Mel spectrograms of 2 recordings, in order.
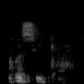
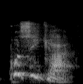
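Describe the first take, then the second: First: Unvoiced, breathy pussycat; hushed pussycat; whispered. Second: Much higher, falling Pussycat; high delighted Pussycat; emphatic. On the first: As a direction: whisper the word like a secret. Whispered punchline word. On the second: Retold or imitated. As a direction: sing out the word with glee. Repeated punchline, much higher.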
